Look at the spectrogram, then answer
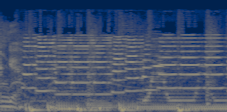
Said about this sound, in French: Allez, jingle.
